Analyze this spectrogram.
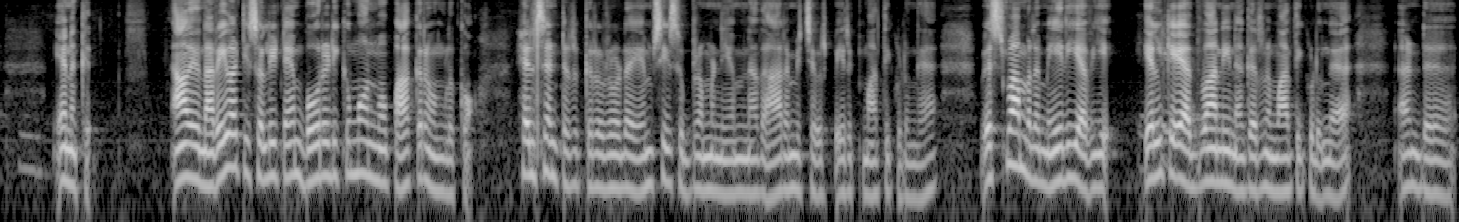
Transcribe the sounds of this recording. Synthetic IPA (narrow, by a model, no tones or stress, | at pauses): ɛnɐkːɯ | nãːðɐnɪɾɐjɐʋaːʈːisɔlːɪʈːẽːboːɾɐɽɪkːɯmõːnɐmoːpaːɾkɯɾɐʋɐŋɡɐɭɯkːʊ̰̃ | hɛlʈsɛɳʈɐɾɪɾɯkːɪɾɐɾoːɽɐɛmsisʊbɾɐmɐnɪjɐmnaːðɐaːɾɐmbɪt͡ʃːɐʋɐɾpeːɾɯkːɯmaːt̪ikːɔɽɯŋɡɐ | ʋɛsʈʋaːmɐlɐmeːɾɪjaʋɪjeː | ɛlkeːɐd̪ʋaːninɐɡɐɾnɯmaːt̪ikːɔɽɯŋɡɐ | ɐɳɖ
